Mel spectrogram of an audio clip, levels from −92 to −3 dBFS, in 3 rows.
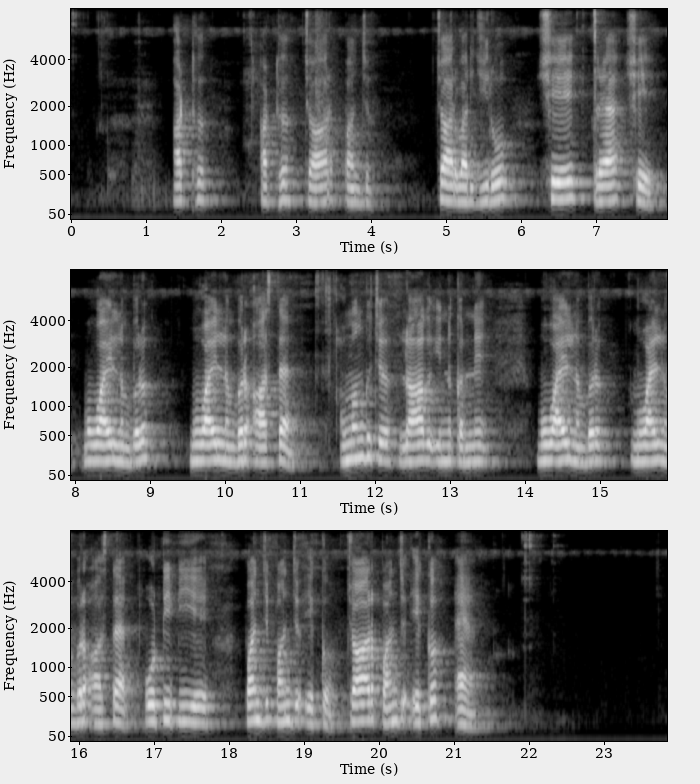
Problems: background sounds at intervals, echo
